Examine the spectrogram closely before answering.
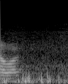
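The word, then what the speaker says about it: hour: 10 I waited for আওয়ার আছে, আবার ওই যে সাইলেন্ট এইচ সেটা উচ্চারণ হচ্ছে না বলে অ্যান হবে, অ্যান আওয়ার।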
